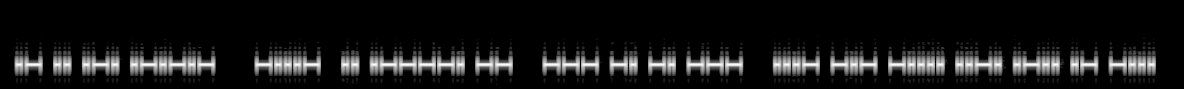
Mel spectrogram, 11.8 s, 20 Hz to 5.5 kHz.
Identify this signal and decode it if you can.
Morse code, heard as a keyed tone, about 25 wpm, 600 Hz. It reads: AIR. <BT> I'M ONNO VK6FLAB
